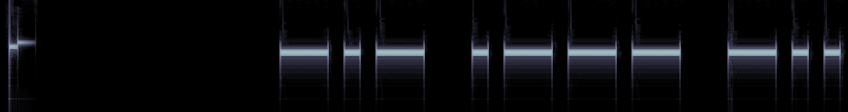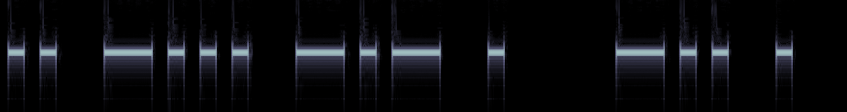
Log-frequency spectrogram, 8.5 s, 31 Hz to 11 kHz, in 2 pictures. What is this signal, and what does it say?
Morse code, heard as a keyed tone, about 15 wpm, 700 Hz. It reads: KJ6BKE DE
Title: USA Callsign DE Callsign - 6 Characters - 15wpm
